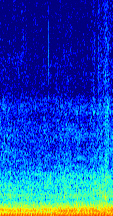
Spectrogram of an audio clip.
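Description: Motorcycle engine running at a steady low speed while being ridden, a constant low hum with no change in pitch.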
